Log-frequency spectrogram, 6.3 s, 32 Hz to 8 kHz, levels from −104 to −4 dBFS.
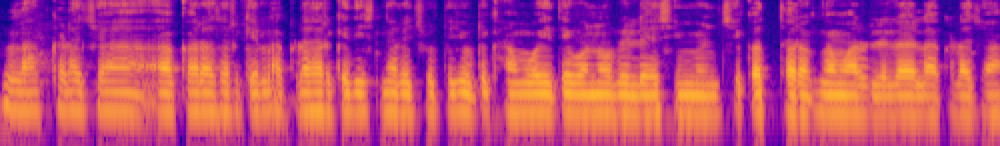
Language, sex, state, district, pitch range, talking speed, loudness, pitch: Marathi, male, Maharashtra, Nagpur, 115-125 Hz, 170 wpm, -30 LUFS, 120 Hz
